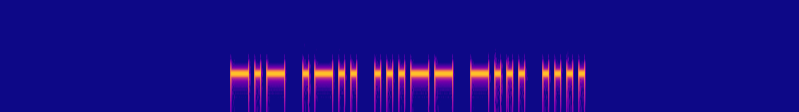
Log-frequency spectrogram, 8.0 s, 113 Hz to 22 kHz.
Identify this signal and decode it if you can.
Morse code, heard as a keyed tone, about 20 wpm, 700 Hz. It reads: KL3BH
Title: USA Call Signs - 5 Characters - Repeated 3x - 20wpm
